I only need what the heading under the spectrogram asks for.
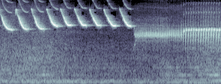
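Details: A Spanish Timbrado canary sings eight loud downslurred whistles in a steady rhythm, then switches to a low, even, buzzy trill that steps up slightly in pitch near the end.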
